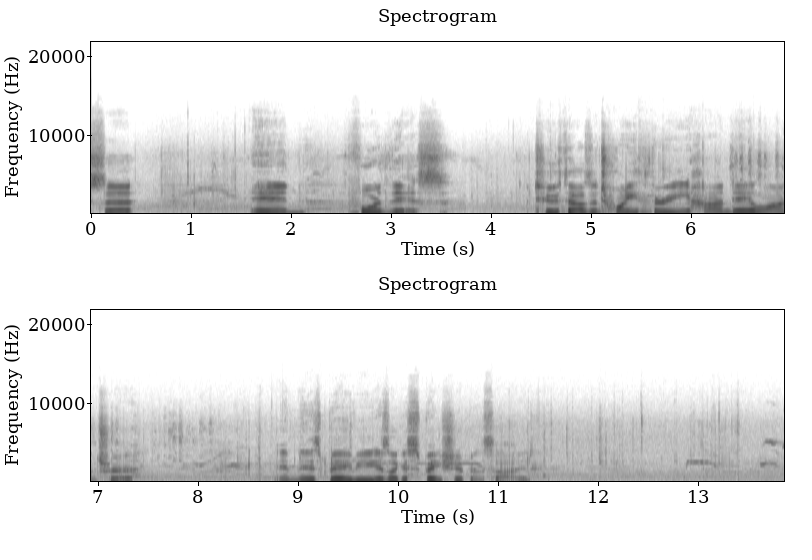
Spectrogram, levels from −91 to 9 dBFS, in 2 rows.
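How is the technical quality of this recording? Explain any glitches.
No glitches or technical faults can be heard here.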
